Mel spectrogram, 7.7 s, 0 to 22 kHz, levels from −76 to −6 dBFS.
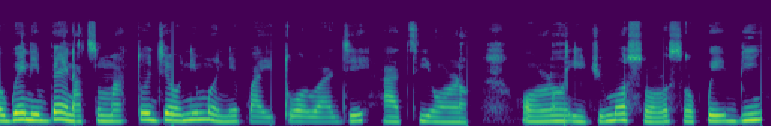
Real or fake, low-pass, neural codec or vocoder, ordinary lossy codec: real; 10.8 kHz; none; none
